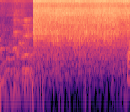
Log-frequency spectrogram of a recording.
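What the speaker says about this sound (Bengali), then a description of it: "বোয়াল মাছ খুব তেল ছেটে," Boal fish sizzling in hot cooking oil: a loud, steady hiss bursts in suddenly as the fish goes into the pan and keeps up without a break, following a quieter stretch.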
